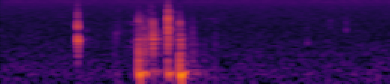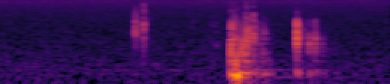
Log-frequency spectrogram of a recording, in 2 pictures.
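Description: A steel utility knife blade carves and scrapes a solid, hand-sized pink and green flower-shaped bar of soap held in the fingers. Short, crisp cutting clicks and scrapes come in two main clusters, with a few lighter ticks between them. Each cut has a dull low thud and a brief bright edge, and the sound dies away quickly.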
